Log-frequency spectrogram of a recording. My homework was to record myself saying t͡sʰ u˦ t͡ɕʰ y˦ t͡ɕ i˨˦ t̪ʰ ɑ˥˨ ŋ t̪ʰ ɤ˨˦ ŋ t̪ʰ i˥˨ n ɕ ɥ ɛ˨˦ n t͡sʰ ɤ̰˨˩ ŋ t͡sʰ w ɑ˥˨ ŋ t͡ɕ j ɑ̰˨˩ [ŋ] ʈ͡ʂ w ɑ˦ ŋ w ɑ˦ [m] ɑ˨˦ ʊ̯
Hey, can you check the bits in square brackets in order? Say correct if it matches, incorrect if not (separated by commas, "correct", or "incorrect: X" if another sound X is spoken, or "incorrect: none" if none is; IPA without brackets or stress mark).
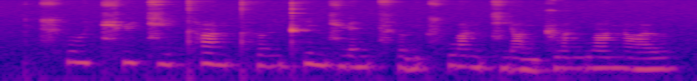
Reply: correct, incorrect: ŋ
